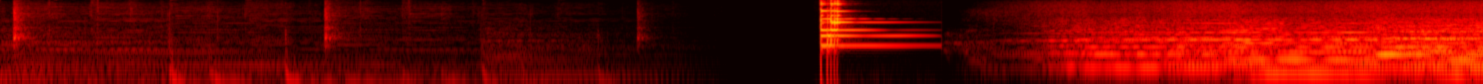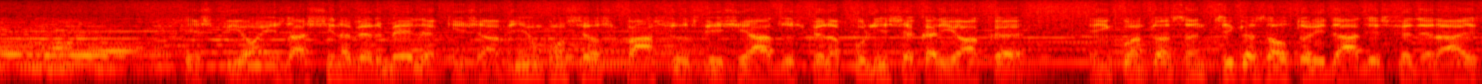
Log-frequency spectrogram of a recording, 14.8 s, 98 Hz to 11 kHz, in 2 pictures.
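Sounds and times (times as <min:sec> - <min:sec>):
music: 0:00.0 - 0:03.6, 0:04.8 - 0:14.8
wine glasses clinking in a toast: 0:04.1 - 0:04.7
speech: 0:08.6 - 0:14.8.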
